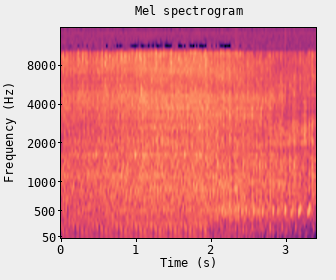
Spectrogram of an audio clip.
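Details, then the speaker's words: John Deere 22 hp riding mower, brake pedal pressed: even cranking about two seconds, fires promptly and settles into a steady run, as it always starts. Normal start and idle. "There we go. That's the way this thing always starts."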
